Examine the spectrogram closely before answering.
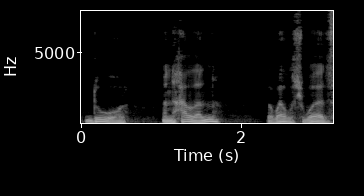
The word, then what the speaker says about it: Dŵr: If, then, they can be read Dor Dorum and Helgain Dorum, Dor and Helgain are nearly Dŵr, or as it is pronounced, Dŵr, and Hallan, the Welsh words for water and salt, respectively.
